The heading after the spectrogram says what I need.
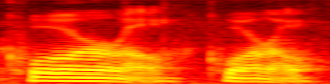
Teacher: because we're moving from the r to the L we'll have a little dark L there a little schwa sound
